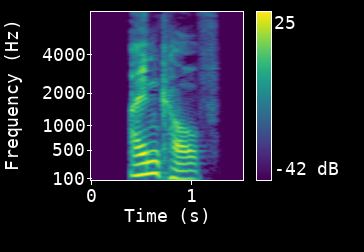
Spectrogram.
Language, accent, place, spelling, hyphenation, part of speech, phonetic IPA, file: German, Germany, Berlin, Einkauf, Ein‧kauf, noun, [ˈʔaɪ̯nkaʊ̯f], De-Einkauf.ogg
- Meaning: 1. purchase (the act or process of seeking and obtaining something) 2. whole set of purchased goods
